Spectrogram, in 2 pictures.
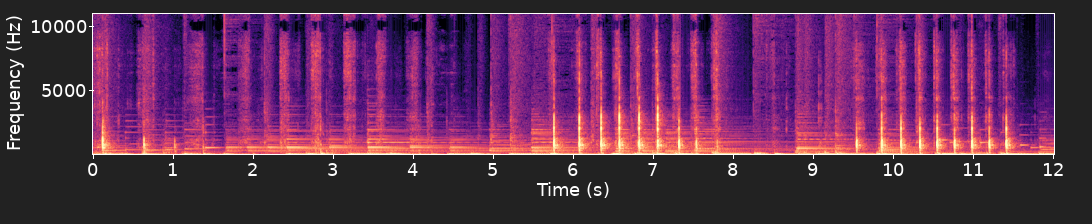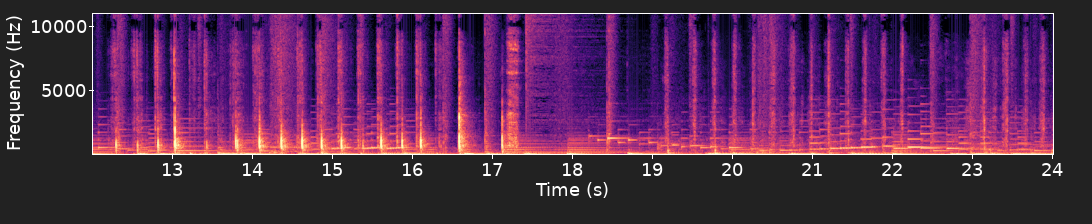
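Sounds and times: knife chopping on wooden board: 0.0s - 4.3s, 5.7s - 11.6s, 12.2s - 17.4s, 19.2s - 22.2s
quiet background music: 0.0s - 24.0s.

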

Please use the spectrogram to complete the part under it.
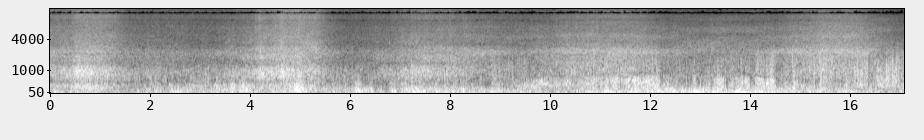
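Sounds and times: waves breaking on sand: 0.0s - 17.0s
wind buffeting microphone: 0.0s - 17.0s.

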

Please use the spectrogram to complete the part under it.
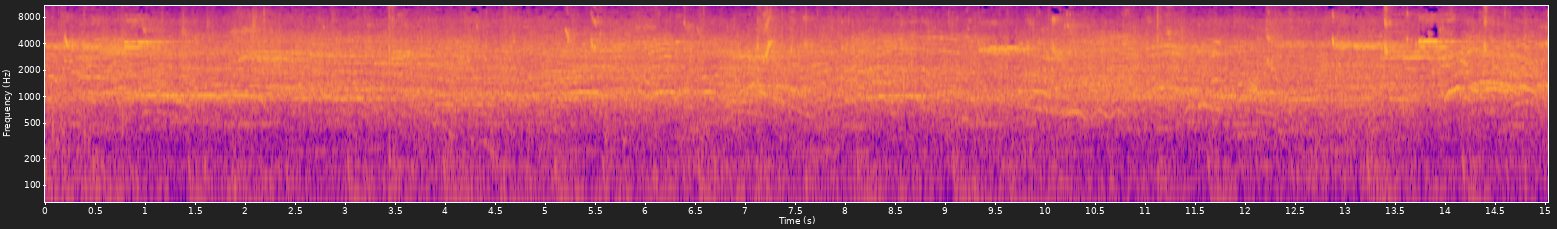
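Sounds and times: sneakers squeaking: 0.0s - 4.3s, 5.0s - 8.0s, 8.6s - 15.0s
crowd chattering: 0.0s - 15.0s
volleyballs hit and bouncing: 1.4s - 7.6s.

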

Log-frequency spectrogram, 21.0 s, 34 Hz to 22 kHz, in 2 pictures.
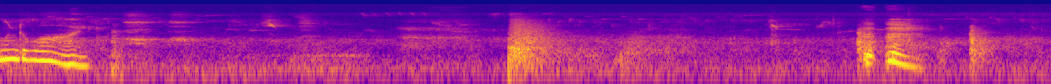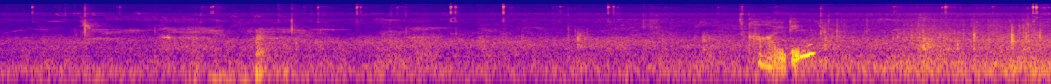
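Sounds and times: distant gunshots: 5.1s - 6.5s.

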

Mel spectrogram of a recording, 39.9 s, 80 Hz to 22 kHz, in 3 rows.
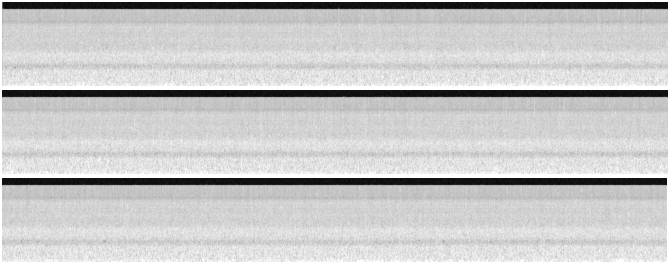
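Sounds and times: stream water pouring over weir: 0.0s - 39.9s.

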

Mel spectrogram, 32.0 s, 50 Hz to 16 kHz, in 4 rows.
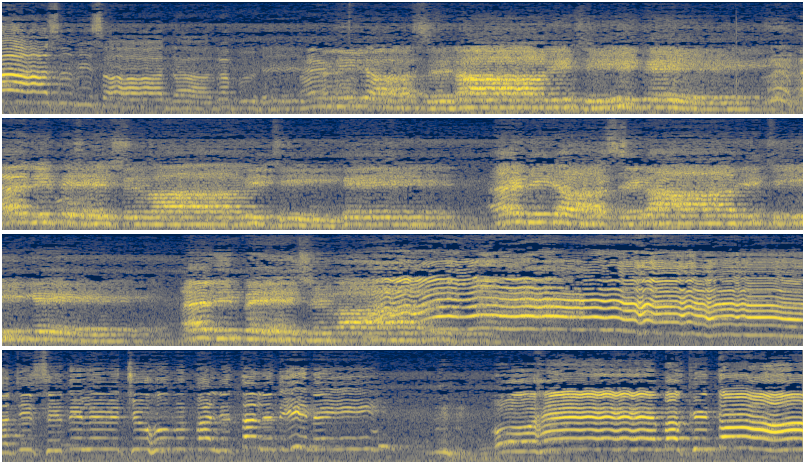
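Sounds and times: person singing chant-like phrases: 0.0s - 22.2s.

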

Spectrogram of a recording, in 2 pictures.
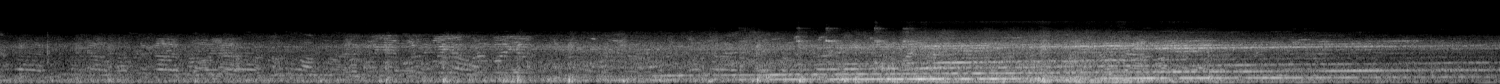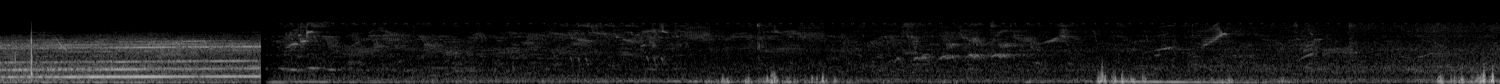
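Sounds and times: train traction motors whining: 0.0s - 17.6s, 25.7s - 30.0s
birds chirping: 0.0s - 29.9s
low rumbles: 25.4s - 30.0s.

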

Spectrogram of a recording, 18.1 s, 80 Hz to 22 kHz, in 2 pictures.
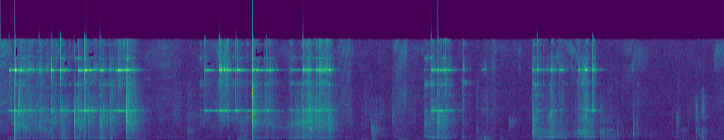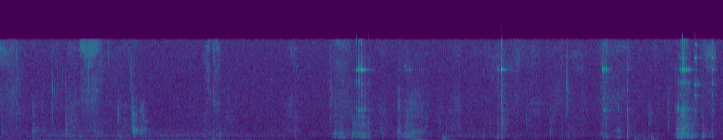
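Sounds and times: small bell jingling: 0.0s - 1.8s, 2.5s - 4.3s.

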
